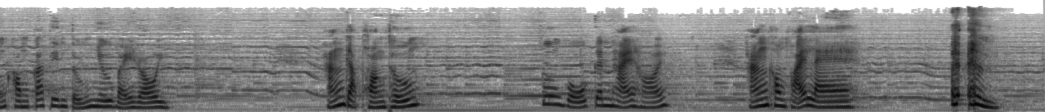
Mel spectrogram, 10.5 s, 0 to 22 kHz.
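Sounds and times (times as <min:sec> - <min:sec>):
speech: 0:00.1 - 0:01.8, 0:03.3 - 0:04.3, 0:05.4 - 0:06.8, 0:07.5 - 0:08.7, 0:09.8 - 0:10.1
dry cough from outside: 0:09.6 - 0:10.0.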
